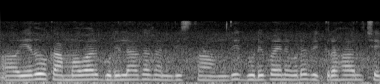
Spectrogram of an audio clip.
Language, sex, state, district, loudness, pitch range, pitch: Telugu, female, Telangana, Nalgonda, -16 LUFS, 210-220 Hz, 215 Hz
